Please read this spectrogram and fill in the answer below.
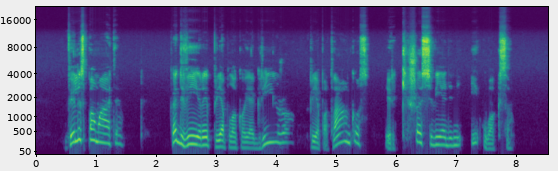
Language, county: Lithuanian, Vilnius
